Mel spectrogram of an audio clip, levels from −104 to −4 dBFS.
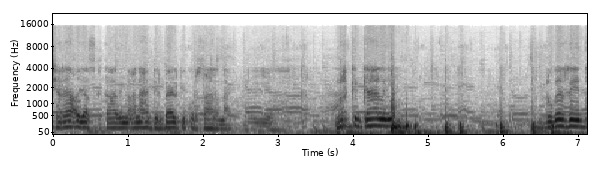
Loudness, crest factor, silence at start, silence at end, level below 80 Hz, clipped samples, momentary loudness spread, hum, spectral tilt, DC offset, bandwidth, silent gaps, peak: -23 LUFS; 16 dB; 0 s; 0 s; -32 dBFS; under 0.1%; 21 LU; none; -9 dB/octave; under 0.1%; 14.5 kHz; none; -6 dBFS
